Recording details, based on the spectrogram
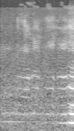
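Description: Honey bees buzzing faintly and briefly around a custom flow super on a Keeper's hive during honey harvesting, a soft steady hum that swells slightly at the end.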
